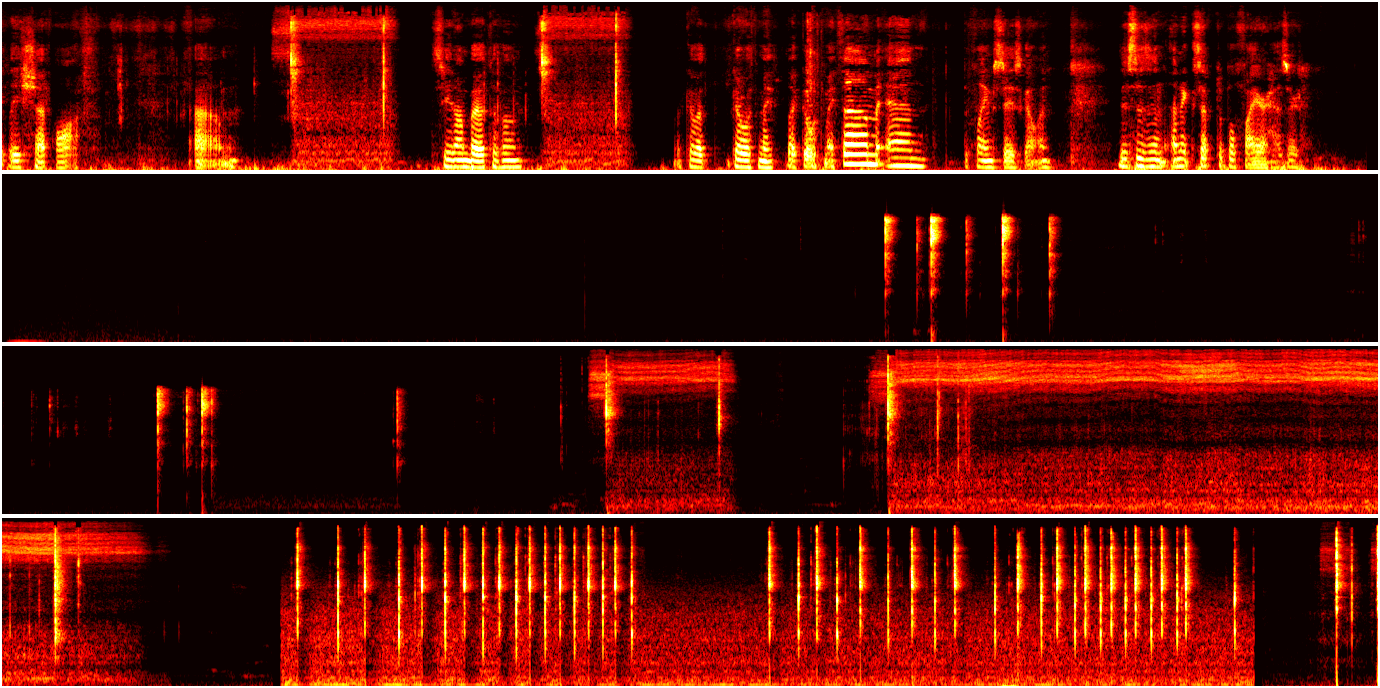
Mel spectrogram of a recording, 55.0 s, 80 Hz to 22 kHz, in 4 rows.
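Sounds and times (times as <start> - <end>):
torch flame hissing: 0.8 - 6.4, 33.4 - 34.9, 36.2 - 42.8, 44.1 - 53.9
torch igniter clicks: 2.4 - 4.0, 4.9 - 6.4, 33.4 - 34.9, 36.2 - 42.7, 44.1 - 53.8, 54.5 - 55.0.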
